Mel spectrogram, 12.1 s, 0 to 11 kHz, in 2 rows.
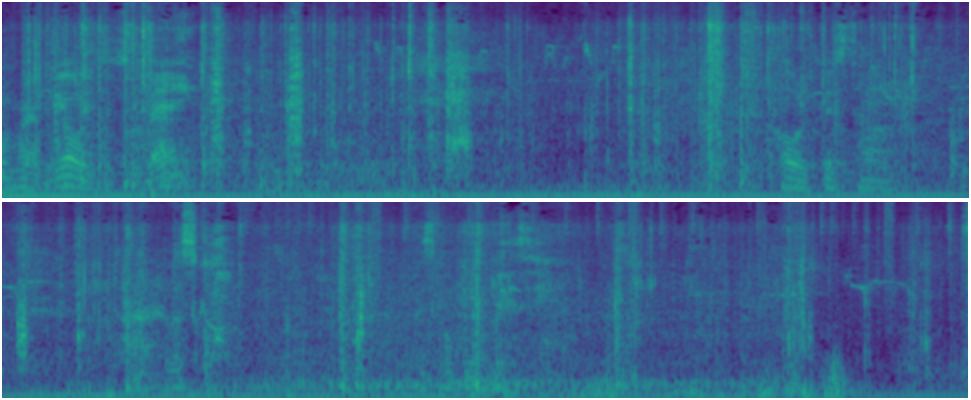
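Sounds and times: hand truck rattling on pavement: 0.0 - 12.0.

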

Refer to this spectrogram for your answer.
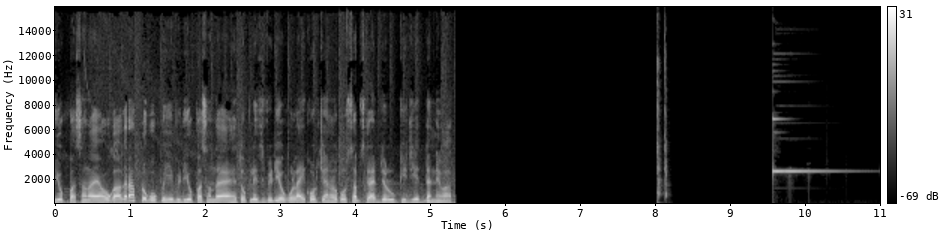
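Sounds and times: bell ding: 9.6 - 11.0.

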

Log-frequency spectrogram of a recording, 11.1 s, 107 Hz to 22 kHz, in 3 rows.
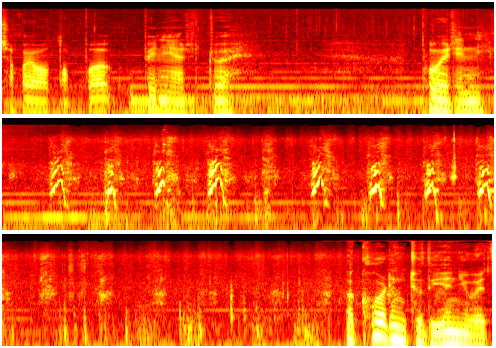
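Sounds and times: sled dogs yelping: 3.7 - 10.4.

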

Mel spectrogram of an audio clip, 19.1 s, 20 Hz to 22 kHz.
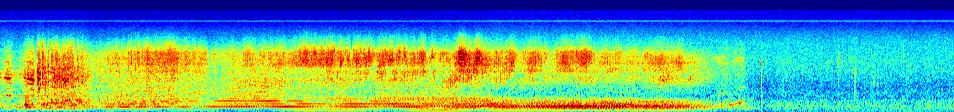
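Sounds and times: propeller airliner engines droning: 0.0 - 19.0.

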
